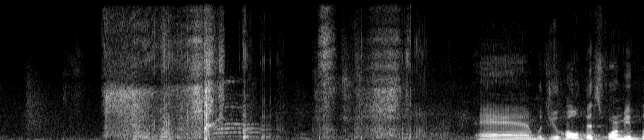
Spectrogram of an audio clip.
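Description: A balloon squeaks as it is twisted.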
